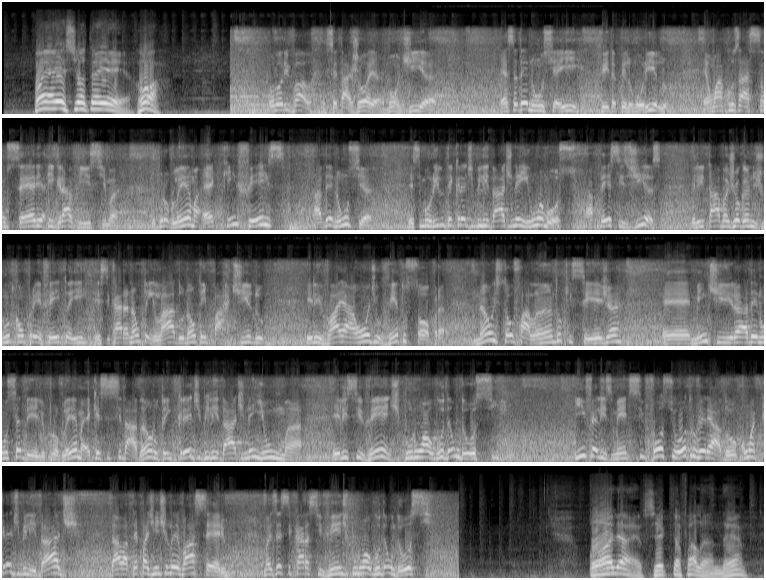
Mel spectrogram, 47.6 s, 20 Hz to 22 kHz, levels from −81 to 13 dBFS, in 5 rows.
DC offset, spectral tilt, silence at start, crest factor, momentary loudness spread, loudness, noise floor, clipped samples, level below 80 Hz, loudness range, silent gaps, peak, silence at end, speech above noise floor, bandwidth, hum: under 0.1%; -4.5 dB/octave; 0.4 s; 10 dB; 5 LU; -10 LUFS; -40 dBFS; 0.3%; -32 dBFS; 2 LU; none; 0 dBFS; 0.2 s; 31 dB; 14 kHz; none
